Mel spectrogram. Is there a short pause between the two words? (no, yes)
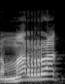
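no. The words run together with no stop between them. The speaker calls it wrong. "আর মার রাখ পড়ে নেবেন একটা না, তাও চলবে না"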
